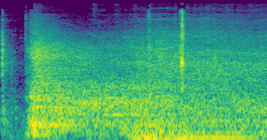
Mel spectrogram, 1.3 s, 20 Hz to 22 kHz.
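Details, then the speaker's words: Ford Fiesta Mk7 EcoBoost salvage car, 59,000 on the clock, half tank of fuel: short crank catches instantly and settles into steady idle, no dash warning lights; normal start. "Starts straight up, no lights on the dash, 59,000, half a tank of fuel."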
